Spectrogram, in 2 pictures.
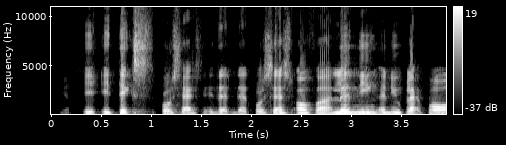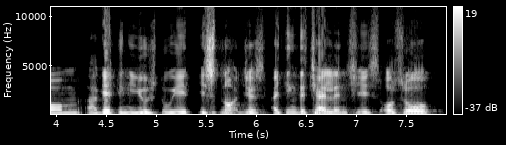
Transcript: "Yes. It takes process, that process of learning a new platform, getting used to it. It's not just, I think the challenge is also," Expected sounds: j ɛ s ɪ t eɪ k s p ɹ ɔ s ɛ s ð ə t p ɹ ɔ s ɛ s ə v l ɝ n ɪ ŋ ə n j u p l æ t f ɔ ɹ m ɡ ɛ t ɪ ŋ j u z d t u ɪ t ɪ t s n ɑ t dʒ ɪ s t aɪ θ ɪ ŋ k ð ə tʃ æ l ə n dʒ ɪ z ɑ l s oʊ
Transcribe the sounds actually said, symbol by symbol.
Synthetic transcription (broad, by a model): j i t ɪ t eɪ k s p ɹ ɔ s ɛ s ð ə t p ɹ ɔ s ɛ s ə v l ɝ n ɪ ŋ ə n j u p l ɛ t f ɔ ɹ m ɡ ɛ t ɪ ŋ j u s t u ɪ t ɪ t s n ɑ t dʒ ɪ s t aɪ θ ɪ ŋ k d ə tʃ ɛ l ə n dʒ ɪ s ɑ l s oʊ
